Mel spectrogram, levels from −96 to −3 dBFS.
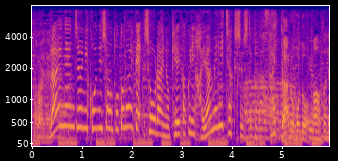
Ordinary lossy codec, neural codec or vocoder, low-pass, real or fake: none; none; 7.2 kHz; real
